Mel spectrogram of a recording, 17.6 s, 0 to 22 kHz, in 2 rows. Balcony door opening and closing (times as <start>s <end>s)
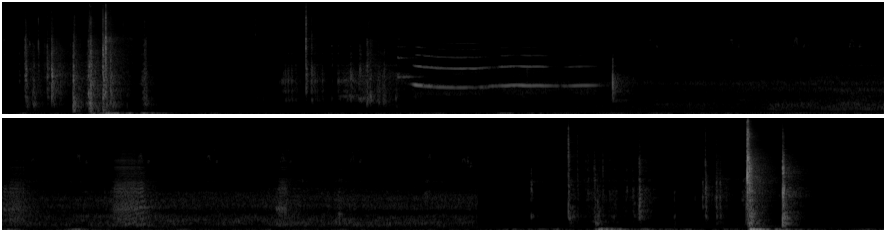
0.2s 1.6s, 2.8s 6.4s, 8.2s 12.9s, 14.4s 16.9s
